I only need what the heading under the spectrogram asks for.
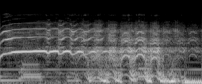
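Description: A horse neighs loudly, one long whinny that wavers and trembles as it falls in pitch, with no voices around it.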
